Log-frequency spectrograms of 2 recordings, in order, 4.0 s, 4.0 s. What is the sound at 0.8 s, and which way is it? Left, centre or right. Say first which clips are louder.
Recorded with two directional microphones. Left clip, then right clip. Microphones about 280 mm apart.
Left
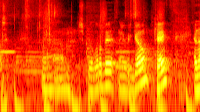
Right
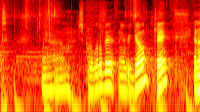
Speech: right 4 dB; centre.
